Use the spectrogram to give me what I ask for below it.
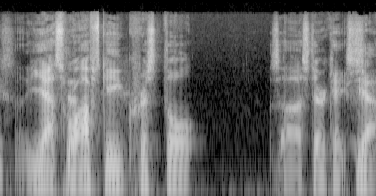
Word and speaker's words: Swarovski: Sorskis. Yeah. Swarovski crystal staircase.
